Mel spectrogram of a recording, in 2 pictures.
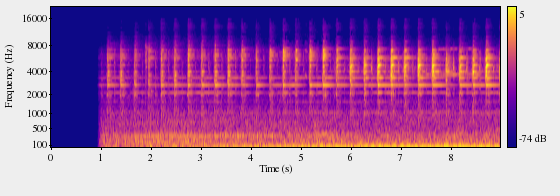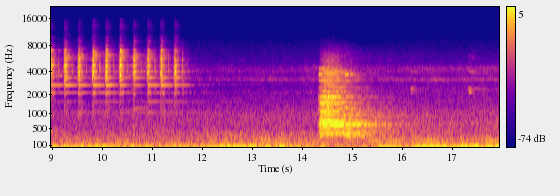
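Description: Railroad grade-crossing bells ring in rapid, even strokes while the gates come down, then stop. A couple of seconds later an approaching MARC commuter train sounds its horn in one short blast, over the low rumble of the train drawing near.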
